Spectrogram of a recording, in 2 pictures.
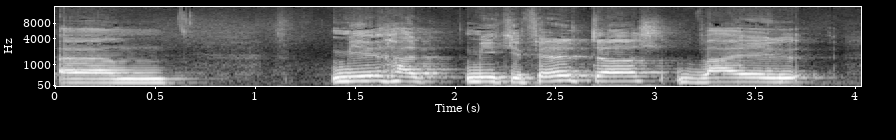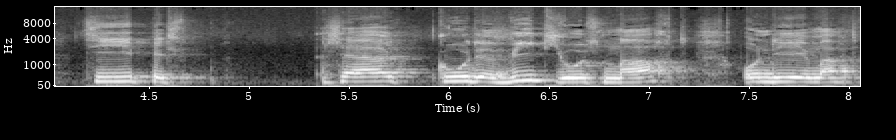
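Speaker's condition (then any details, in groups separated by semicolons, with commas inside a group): Down syndrome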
